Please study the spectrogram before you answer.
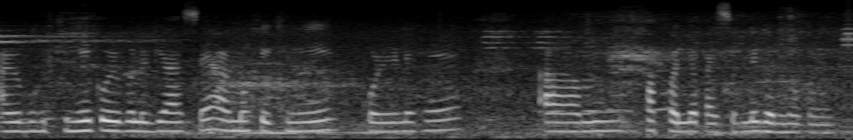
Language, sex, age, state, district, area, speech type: Assamese, female, 18-30, Assam, Kamrup Metropolitan, urban, spontaneous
